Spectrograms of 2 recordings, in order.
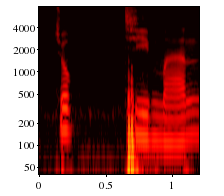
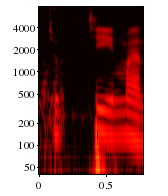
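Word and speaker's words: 춥지만: cupcian sangat dingin Heeh Ini bukan Cup Jiman tapi cupciiman ya jinya Ini dia berubah menjadi C ya karena apa di sini ada hukum bacaan juga jadi Meu cupciiman sangat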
